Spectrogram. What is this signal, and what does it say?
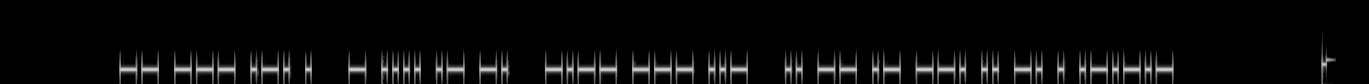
Morse code, heard as a keyed tone, about 22 wpm, 700 Hz. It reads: MORE THAN YOU IMAGINE.
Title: Sentences from Top 1400 Words 22wpm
